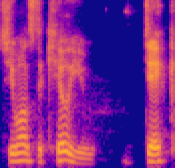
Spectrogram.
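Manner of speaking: slow delivery with a beat of silence before the word. Retelling how he delivered the line, with a pause before dick. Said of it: "he took a pause before he said Dick".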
